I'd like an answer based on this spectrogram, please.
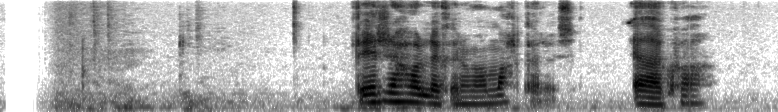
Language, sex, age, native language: Icelandic, male, 14, Icelandic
